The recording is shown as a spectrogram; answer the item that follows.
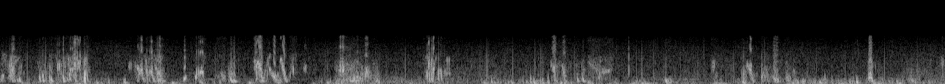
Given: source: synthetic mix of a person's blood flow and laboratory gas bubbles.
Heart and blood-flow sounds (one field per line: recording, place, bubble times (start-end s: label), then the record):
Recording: Doppler ultrasound of blood flow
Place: subclavian vein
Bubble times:
0.00-0.25 s: bubbles
0.36-0.92 s: bubbles
1.28-1.70 s: bubbles
1.82-1.90 s: bubbles
1.93-2.07 s: bubbles
2.16-2.40 s: bubbles
2.52-2.97 s: bubbles
3.03-3.07 s: bubbles
3.34-3.79 s: bubbles
4.22-4.54 s: bubbles
5.50-5.72 s: bubbles
5.75-6.14 s: bubbles
6.62-6.77 s: bubbles
7.10-7.20 s: bubbles
7.41-7.58 s: bubbles
7.61-7.98 s: bubbles
8.66-8.77 s: bubbles
9.01-9.28 s: bubbles
9.41-9.46 s: bubbles
From the record:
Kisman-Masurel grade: 242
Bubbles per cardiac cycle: several, 3 to 8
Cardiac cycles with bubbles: 100%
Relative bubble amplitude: moderate (0.250 to 0.450)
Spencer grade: 3 (all of the cardiac periods contain showers or single bubble signals, but not dominating or overriding the cardiac motion signals)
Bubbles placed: anywhere in the cardiac cycle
